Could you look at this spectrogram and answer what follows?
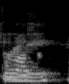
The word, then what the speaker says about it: Brunne: It's Brunne.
